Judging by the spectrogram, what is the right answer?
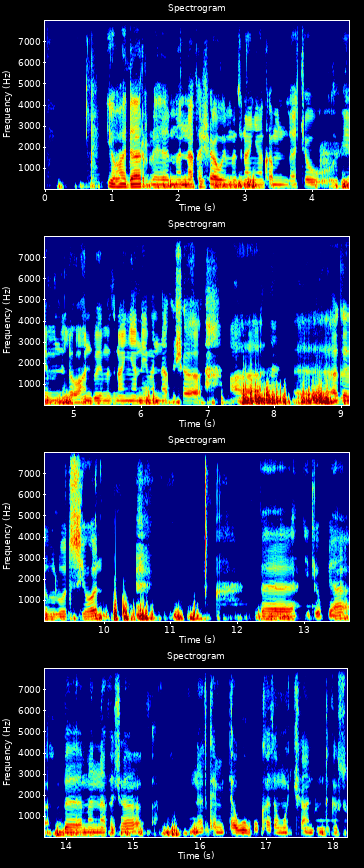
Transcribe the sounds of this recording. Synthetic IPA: jɛwhad̪aɾmənːafəʃawɔjɪmːəznaɲːakʰəmːɨnɨla̰t͡ʃːɛwjɛmːɨnɨlə̰wa̰nd̪ujɛməznaɲːanːajɛmənːafəʃa | a̰ɡəlɡɨlo̞t̪siho̞n | bəit̪ʰjo̞pʼːjabəmənːafəʃa | nːət̪kʰəmːit̪ʰːawːɔkʼukʰət̪ʰəmo̞t͡ʃːa̰nd̪unt̪ʼɨkʼɨs

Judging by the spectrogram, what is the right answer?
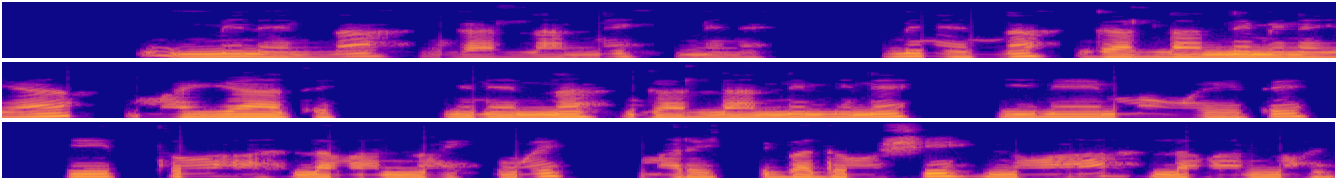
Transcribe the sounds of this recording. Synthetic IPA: mɪnɛnːɐɡɐlːɐnːɪmɪnɛ | mɪnɛnːɐɡɐlːɐnːɪmɪnɛjaː | mɐjːaːt̪ɛ | mɪnɛnːɐɡɐlːɐnːɪmɪnɛ | ɪneːmːɐweːt̪ɛ | hiːt̪ʰːɔʔɐlɐbɐnːɔhɛwɔj | mɐɾɪt͡ʃːɪbɐd̪o̞ːʃːɪnɔwɐlɐbɐnːɔhɛ

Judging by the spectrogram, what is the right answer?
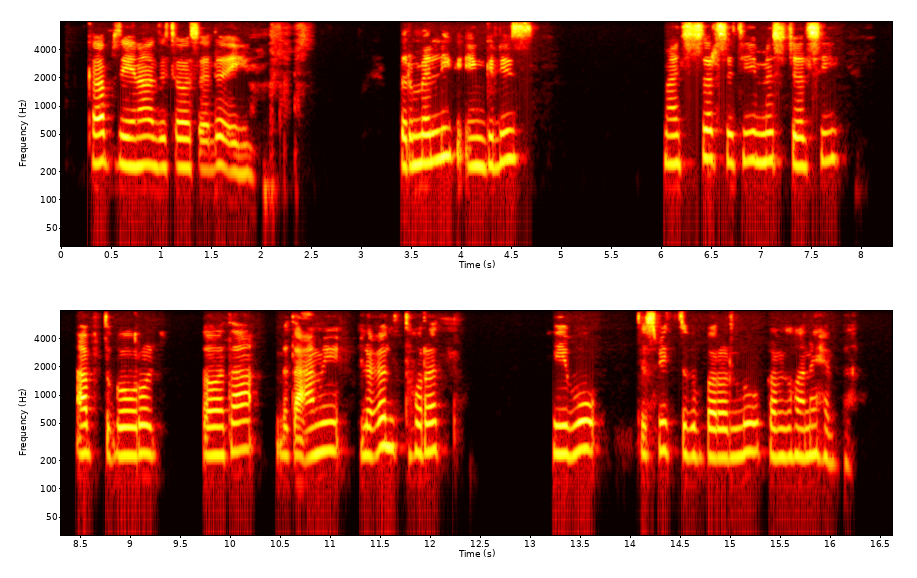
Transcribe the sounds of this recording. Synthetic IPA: kʰaβze̞nazɐjt̪ʰɐwɔsɐd̪ɐɨjːu | b̥ɨɾmɐliɡiŋɡliz | mant͡ʃest̪ʰɐɾsit̪ʰimɨsd͡ʒɐlsi | ʔaβt̪ʰɨɡɐβɾo | t͡sʼɐwt̪ʰa | bɨt̪ʼa̰ʕmilʊʕʊlt̪ʰɨxɾɐt̪ | hiβu | t̪ʰɨt͡sʼfit̪zɨɡɨbːɐɾɐlːukʰɐmzɨxo̞nɐjɪħɨbːɐɾ

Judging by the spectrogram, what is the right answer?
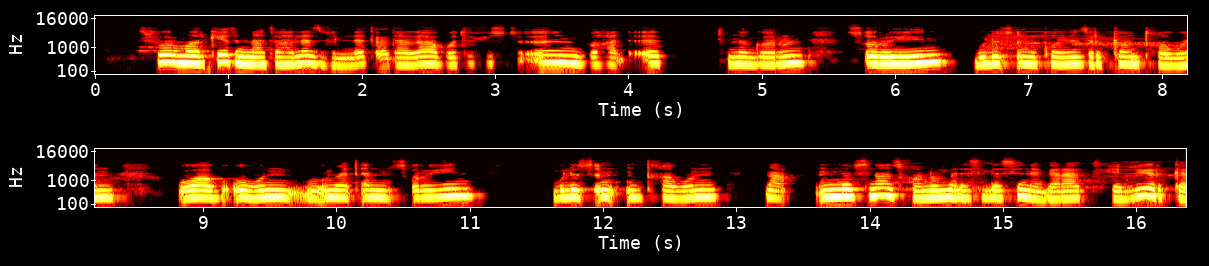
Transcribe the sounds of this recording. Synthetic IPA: spʰoɾt̪maɾkʰe̞t̪ɨnːat̪ʰɐβahlɐzɨfɨlːɐt̪ʼʕɨd̪aɡabot̪ʰuħɨst̪ʰuʔunbɨkalʔɐt̪ | nɐɡɐɾunt͡sʼɨɾujɪn | bɨlut͡sʼɨnkʰo̞jnuzɨɾɨkːɐβɨnt̪ʰɨ̥xɐβun | waɡʔuwʊnbɨʔɨmɐt̪ʼɨnɨt͡sʼɨɾujɪn | bɨlut͡sʼunɨnt̪ʰɨ̥xɐβunː | a | ɨnɐβsɨnazɨxo̞numɐlɐsɐlɐsinɐɡɐɾat̪ħɨzijɪɾɨkːɐβ

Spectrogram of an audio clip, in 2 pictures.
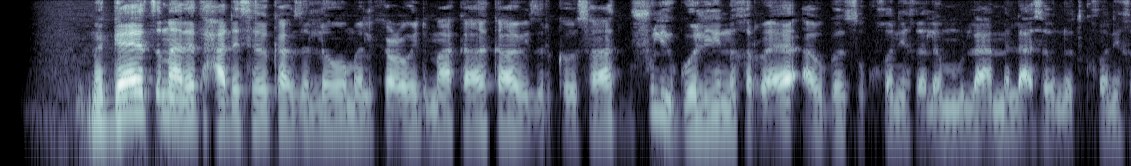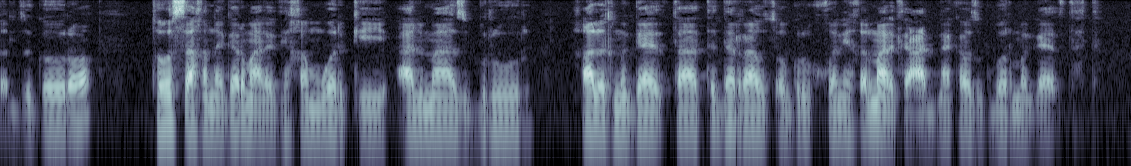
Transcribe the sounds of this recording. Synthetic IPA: mɐɡajɛt͡sʼimalɐt̪ħad̪ɐsɐβkʰaβzɐlːɐwo̞mɐlkʰɐʕwɔjd̪ɨmːakʰaβkʰɐβaβizɨɾɨkːɐβusɐβat̪̚bɨfɨliɡo̞lihinɨxɨrʔɐʔaβɡɐt͡sʼukʰɨ̥xonjɪxʔɨlɐmːulaamɐlaʕsɐβɨnːɐt̪kʰɨ̥xonjɪxʔɨlzɨɡɐβɾo̞ | t̪ʰɐwɔsːaxinɐɡɐɾmalɐt̪jukʰɐmwɔɾkʼiʔalmazbɨɾuɾ | kʰalʔo̞t̪mɐɡajɛt͡sʼt̪ʰat̪ʰːɐd̪ɐɾːawɨt͡sʼɐɡuɾukʰɨ̥xonjɪxʔɨlmalɐt̪j̰ʕa̰d̪nakʰaβzɨɡ̚bɐɾumɐɡajɛt͡sʼt̪ʰḁt̪

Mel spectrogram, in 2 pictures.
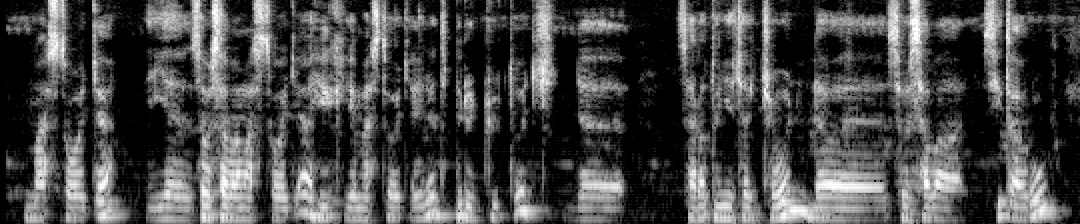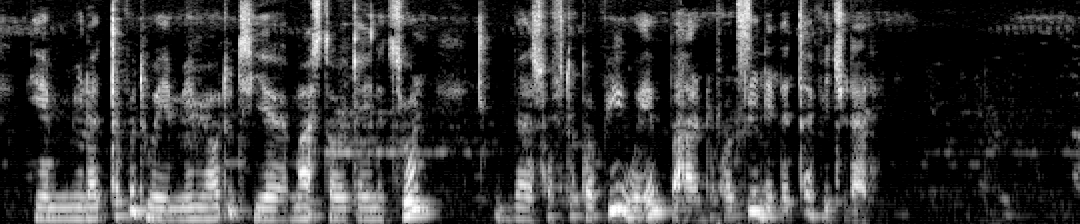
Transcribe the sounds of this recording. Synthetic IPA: mast̪ʰəwɔkʼajɛsɨβsəβamast̪ʰəwɔkʼjajɪhjɛmast̪ʰəwɔkʼajnət̪d̪ɨɾɨd͡ʒːut̪ʰo̞t͡ʃːlə | səɾat̪ʰəɲːo̞t͡ʃːat͡ʃːɛwnləsɨβsəβasit̪ʼəɾu | jɛmːilət̪ʼːɨfut̪wɔjɪmjɛmːiwɔt̪ʼut̪jɛmast̪ʰəwɔkʼiajnət̪siho̞n | bəso̞ft̪ʰukʰo̞pʰːiwɔjɪmbəhaɾd̪kʰo̞pʰːililːət̪ʼːəfjɪt͡ʃɪlal

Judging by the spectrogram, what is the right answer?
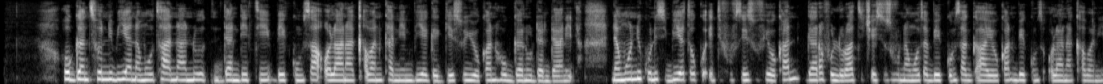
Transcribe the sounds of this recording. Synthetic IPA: hɔɡːɐnt̪ɔnːɪbɪjːɐnɐmo̞ːt̪anaːnːoːd̪ɐnd̪e̞ːt̪ːiːbe̞ːkːʊmsa̰ːʔɔlaːnaːkʼɐbɐŋkɐnːeːnbɪjːɐɡɐɡːe̞ːsːuːjo̞ːkaːnɦɔɡːɐnuːd̪ɐnd̪ɐʔɐniːᶑɐ̥nɐmo̞ːnːɪkʊnɪsbɪjːɐt̪ɔkːɔʔɪt̪ːɪ̥fʊfsiːsu̥ːfjo̞ːkaːŋɡɐɾɐfʊlːʊɾaːt̪ːɪt͡ʃʼeːsɪsuːfnɐmo̞ːt̪ɐbeːkːʊmsaːɡɐʔaːjo̞ːkaːnbeːkːʊmsɐɔ̰laːnaːkʼɐbɐniːᶑɐ̥

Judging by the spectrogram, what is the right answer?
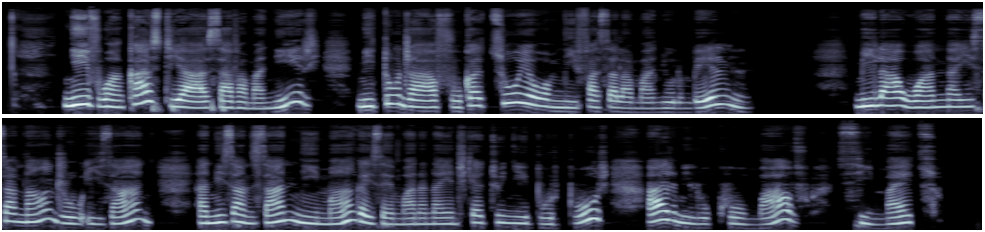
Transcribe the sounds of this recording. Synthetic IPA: nivuaŋkazid̪iəz̥avəmaniɾi̥mit̪uɳɖ͡ʐəv̥ukat͡suewaminifasalamanulumbelinə | milauaninaisanaɳɖ͡ʐuizani̥anisaniz̥aninimaŋɡəizajmananaeɳɖ͡ʐi̥kʲat̪unibuɾubuɾi̥aɾimilukʰumavu̥simajt͡su̥

